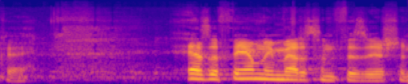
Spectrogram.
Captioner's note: audience chuckling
